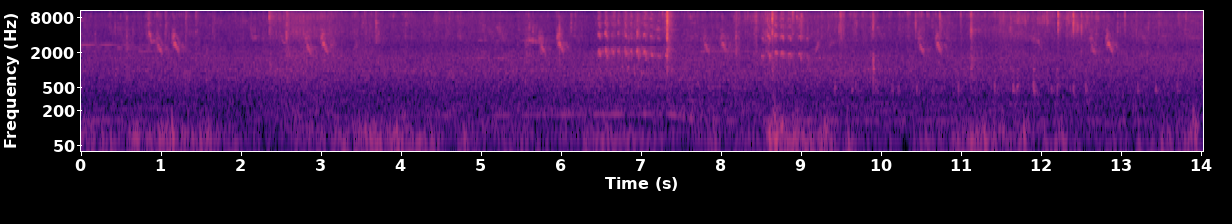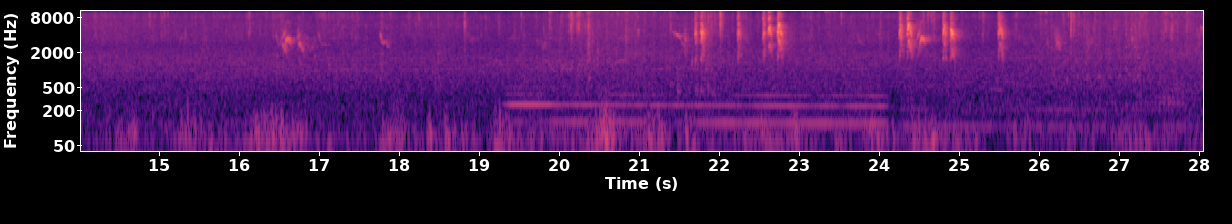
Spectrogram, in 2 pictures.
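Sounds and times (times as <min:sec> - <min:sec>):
constant low rumble: 0:00.6 - 0:28.0
small birds chirping: 0:04.7 - 0:14.0, 0:21.4 - 0:27.3.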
